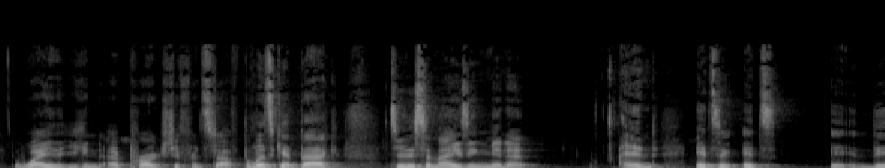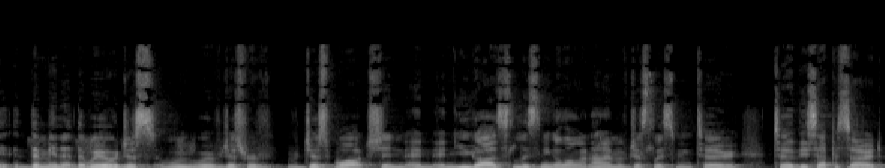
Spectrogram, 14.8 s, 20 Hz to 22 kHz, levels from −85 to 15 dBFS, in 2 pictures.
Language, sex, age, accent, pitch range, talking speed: English, male, 20-39, Australian, 110-130 Hz, 195 wpm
